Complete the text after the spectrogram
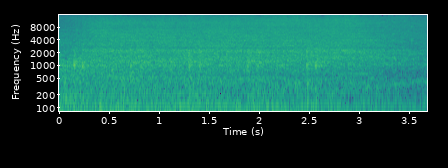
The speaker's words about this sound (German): Oh mein Gott, da kommt der Zug.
